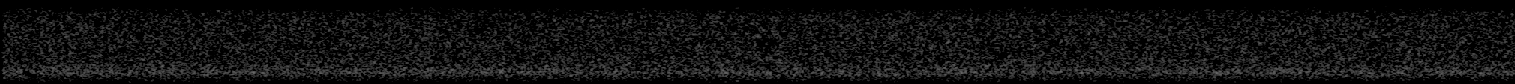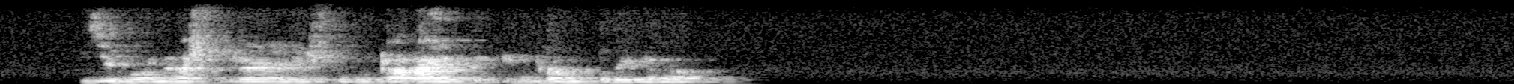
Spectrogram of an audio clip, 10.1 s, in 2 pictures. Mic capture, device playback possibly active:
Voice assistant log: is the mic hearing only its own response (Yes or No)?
No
